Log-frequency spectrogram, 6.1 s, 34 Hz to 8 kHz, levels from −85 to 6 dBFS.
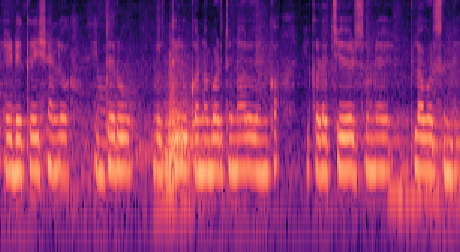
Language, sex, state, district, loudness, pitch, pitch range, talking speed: Telugu, female, Telangana, Nalgonda, -16 LUFS, 200 Hz, 195-205 Hz, 105 wpm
